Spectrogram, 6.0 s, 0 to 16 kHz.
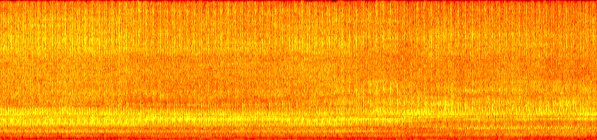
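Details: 1992 Mazda 323 with B6 petrol engine, very hard to start, idles roughly with an uneven, stumbling beat: a horrible misfire, cause unknown.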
